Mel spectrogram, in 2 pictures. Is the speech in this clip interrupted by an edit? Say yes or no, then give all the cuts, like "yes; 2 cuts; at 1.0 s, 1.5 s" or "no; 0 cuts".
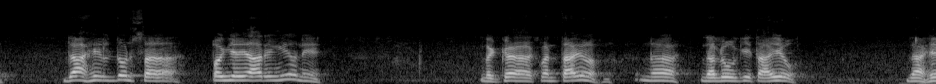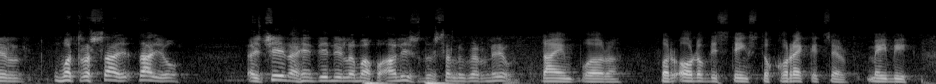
yes; 1 cut; at 14.7 s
